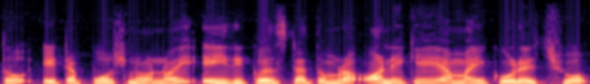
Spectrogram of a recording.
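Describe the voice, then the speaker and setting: A woman with lively intonation. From West Bengal, India (Purba Bardhaman); West Bengal. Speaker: vlogger. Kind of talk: Q&A vlog, casual talk to viewers. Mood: friendly, mildly pleading.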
